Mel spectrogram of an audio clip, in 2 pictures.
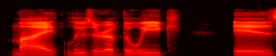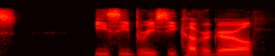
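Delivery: mechanical, flat monotone robot voice. After praising another speaker's robot voice, showing off their own robot voice. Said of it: "here's my robot voice".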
